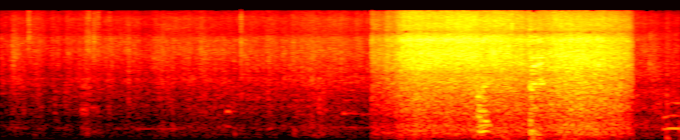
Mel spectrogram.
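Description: Food sizzling in hot oil in a cooking pan. A loud sizzle starts nearly three seconds in, lasts about two seconds and cuts off suddenly.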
